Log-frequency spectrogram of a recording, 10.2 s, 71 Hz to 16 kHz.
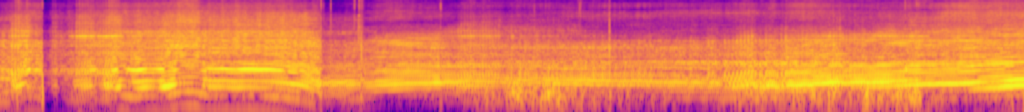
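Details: Honda CR85R two-stroke dirt bike: revs climb slowly then hold a flat buzz with no powerband surge; also makes ticking noises and is leaking antifreeze; cause unknown.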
